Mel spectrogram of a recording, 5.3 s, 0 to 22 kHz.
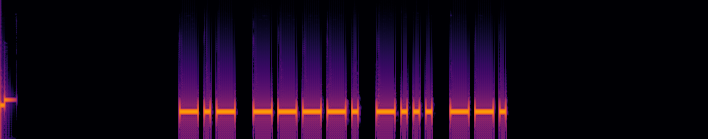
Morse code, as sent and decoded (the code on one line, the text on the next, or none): -.- ----. -... --.
K9BG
